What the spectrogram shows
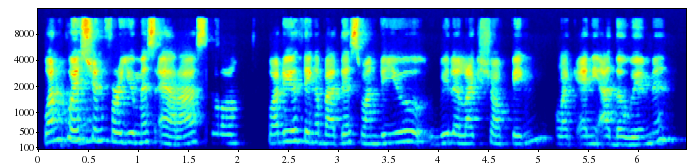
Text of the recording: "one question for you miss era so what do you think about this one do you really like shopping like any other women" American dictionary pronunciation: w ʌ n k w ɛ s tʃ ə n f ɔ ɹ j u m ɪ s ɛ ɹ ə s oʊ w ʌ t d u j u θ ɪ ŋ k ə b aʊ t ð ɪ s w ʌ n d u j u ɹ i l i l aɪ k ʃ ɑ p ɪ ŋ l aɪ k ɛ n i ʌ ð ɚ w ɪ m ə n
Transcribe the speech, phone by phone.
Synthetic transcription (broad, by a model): w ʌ n k w ɛ s tʃ ə n f ɔ ɹ j u m ɪ s ɛ ɹ ə s oʊ w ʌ t d u j u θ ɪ ŋ k ə b aʊ t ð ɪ s w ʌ n d u j u ɹ i l i l aɪ k ʃ ɑ p ɪ ŋ l aɪ k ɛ n i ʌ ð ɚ w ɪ m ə n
